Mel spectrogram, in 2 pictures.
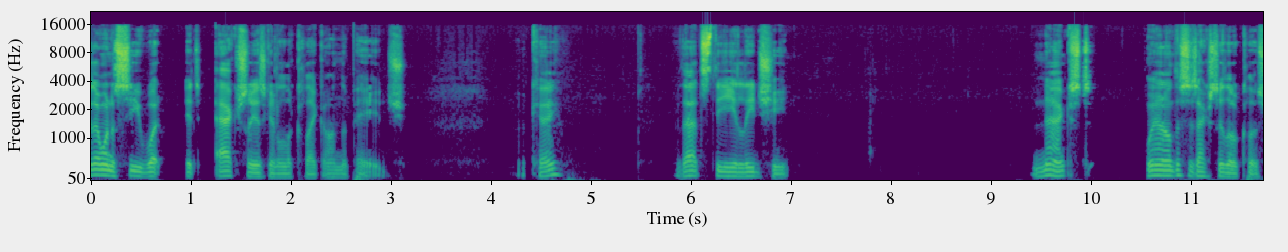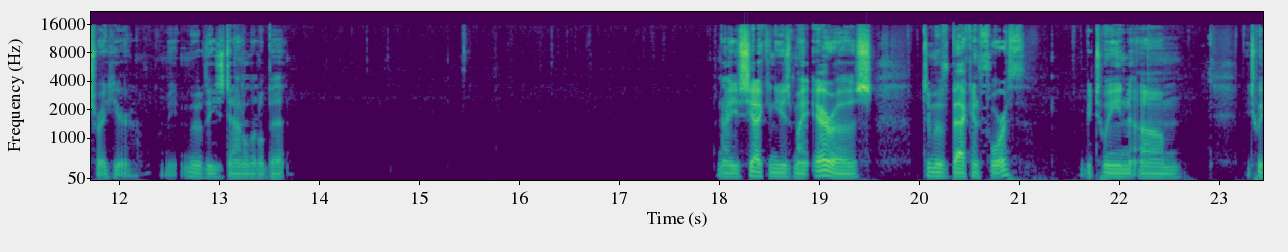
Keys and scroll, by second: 4.5 ctrl+3, 16.5 ctrl+alt+Down, 17.2 Down.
